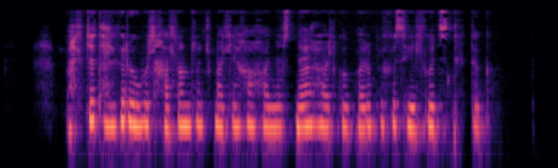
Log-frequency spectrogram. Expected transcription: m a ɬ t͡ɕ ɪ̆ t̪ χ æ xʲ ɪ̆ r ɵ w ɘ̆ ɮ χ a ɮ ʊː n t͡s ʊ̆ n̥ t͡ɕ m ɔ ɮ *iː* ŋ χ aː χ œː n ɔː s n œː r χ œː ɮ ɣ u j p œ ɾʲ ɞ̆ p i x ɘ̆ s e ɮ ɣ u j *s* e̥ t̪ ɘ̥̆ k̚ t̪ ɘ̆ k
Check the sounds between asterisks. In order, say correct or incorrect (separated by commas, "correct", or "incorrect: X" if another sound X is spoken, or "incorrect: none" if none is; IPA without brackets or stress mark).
correct, incorrect: t͡s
